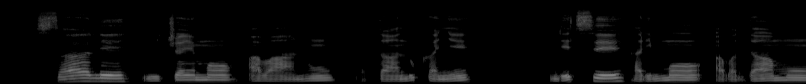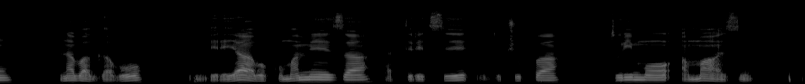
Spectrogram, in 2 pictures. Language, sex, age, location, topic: Kinyarwanda, male, 25-35, Kigali, health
